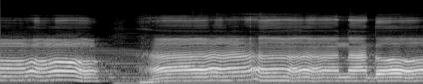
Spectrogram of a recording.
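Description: A man's voice chanting a verse in a slow melodic style, holding long wavering notes. It breaks off about a second in, then comes back with a rising glide into the next held note.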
